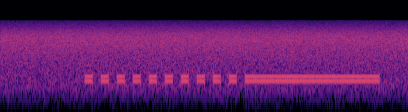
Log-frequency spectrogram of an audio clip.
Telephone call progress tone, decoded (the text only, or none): stutter dial tone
